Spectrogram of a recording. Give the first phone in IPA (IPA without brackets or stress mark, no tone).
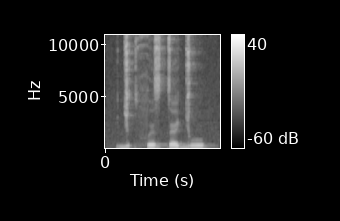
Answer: ɟ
